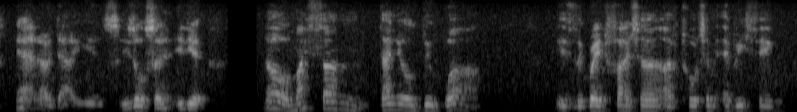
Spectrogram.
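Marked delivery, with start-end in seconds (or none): 3.3-9.7 put-on camp voice, higher. Mocking a boxing trainer with an impression: Don Charles impression. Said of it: "he talks a bit like Eubank".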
